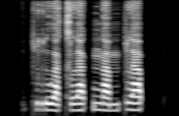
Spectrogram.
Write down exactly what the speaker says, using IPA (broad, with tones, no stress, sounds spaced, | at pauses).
p r u˨˩ a̯ k l a˦˥ k̚ ŋ a˦˥ m p l a˥˩ p̚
